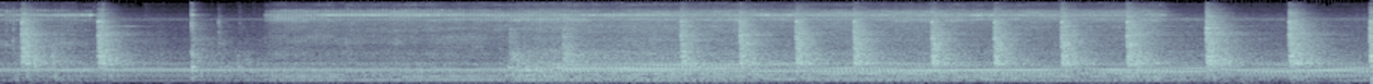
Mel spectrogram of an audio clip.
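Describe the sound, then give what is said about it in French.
Hammering at a construction site: many sharp, regular blows with a short pause early on, then a steady, evenly spaced run of strikes over a constant background hum. “On a aussi sur les chantiers les sons qui nous suivent.”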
